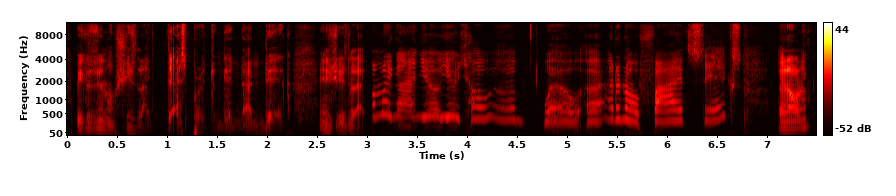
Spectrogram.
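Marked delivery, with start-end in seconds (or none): 3.0-6.7 put-on hesitant girl. Girl guessing his height, high hesitant voice. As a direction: guess timidly.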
